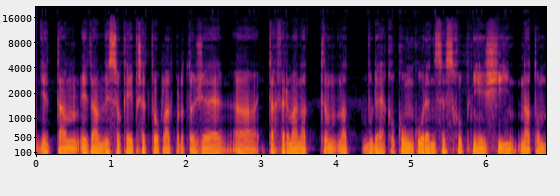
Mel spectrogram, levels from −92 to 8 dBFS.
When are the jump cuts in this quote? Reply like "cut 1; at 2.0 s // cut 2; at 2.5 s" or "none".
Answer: none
